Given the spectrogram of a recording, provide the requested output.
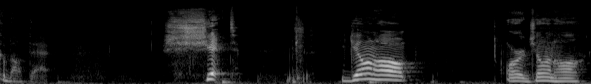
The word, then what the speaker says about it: Gyllenhaal: Or Gyllenhaal.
